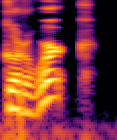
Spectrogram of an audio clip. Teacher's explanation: an unstressed preposition like to often shrinks or disappears almost entirely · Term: reduction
